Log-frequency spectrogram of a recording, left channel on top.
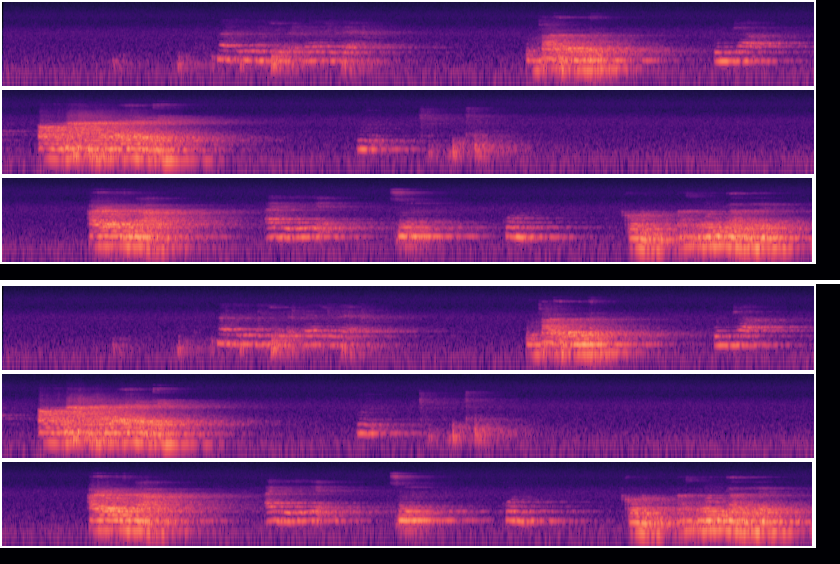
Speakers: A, on the right; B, on the right.
A: <inaudible> ꯅꯥꯟ ꯁꯌꯦ ꯀ ꯁ ꯀꯌꯥ ꯁꯨꯨꯔꯦ
B: ꯀꯨꯟꯊ꯭ꯔꯥ ꯈꯛꯇꯅꯤꯗ
A: ꯀꯨꯟꯗ꯭ꯔꯥ
B: ꯑꯣ ꯅꯪ ꯍꯥꯟꯅ ꯍꯥꯏꯔꯛꯑꯣ ꯑꯩ ꯍꯥꯏꯔꯛꯀꯦ
A: ꯎꯝ <inaudible>
B: ꯍꯥꯏꯔꯛꯑꯣꯗꯅ
A: ꯑꯥꯏꯒꯦ ꯆꯍꯤꯌꯦ
B: <unintelligible>
A: ꯀꯨꯟ
B: ꯀꯣ ꯑꯁ ꯏꯉꯣꯟ ꯂꯩꯒ ꯍꯥꯏꯂꯦ ꯍꯦ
